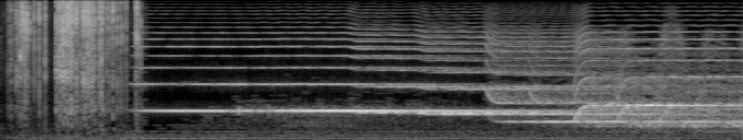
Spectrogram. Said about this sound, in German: Schnell, ich fessle ihn los und du mit deiner tollen Geschicklichkeit kannst ihm langsam das Klebeband vom Mund entfernen.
